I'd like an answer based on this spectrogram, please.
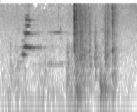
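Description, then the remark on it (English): A door creaks on its hinges, then swings shut behind a departing woman with a heavy thud followed by a second latching knock. No voices are present. “The door closed behind her, and she started down the mountain path”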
